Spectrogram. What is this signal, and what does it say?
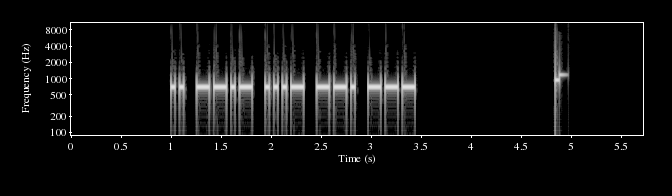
Morse code, heard as a keyed tone, about 28 wpm, 700 Hz. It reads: IQVGO
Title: Code Groups - 5 Letters - 28wpm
